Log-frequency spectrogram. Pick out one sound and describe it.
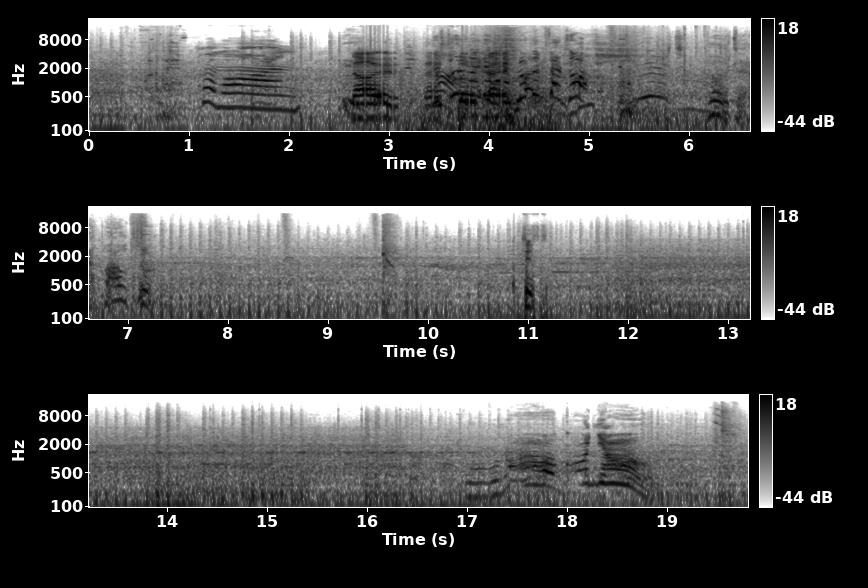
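A young man grunts and speaks urgently.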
